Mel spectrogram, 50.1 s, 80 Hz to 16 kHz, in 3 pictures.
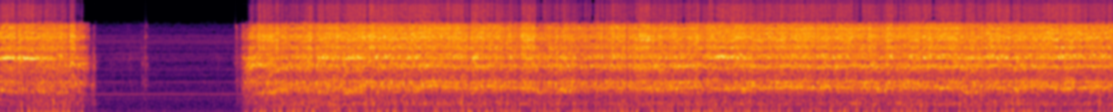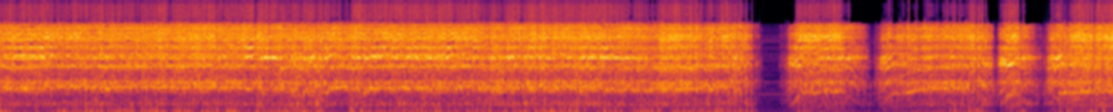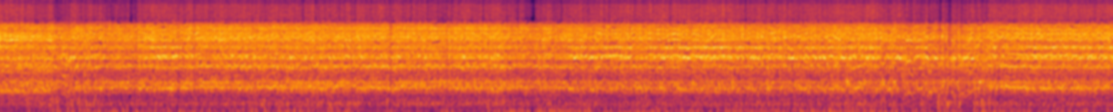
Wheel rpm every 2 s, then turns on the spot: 100, 30, 220, 230, 220, 230, 230, 230, 220, 230, 220, 220, 220, 200, 90, 130, 160, 220, 230, 230, 230, 210, 200, 190, 210.
0-2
